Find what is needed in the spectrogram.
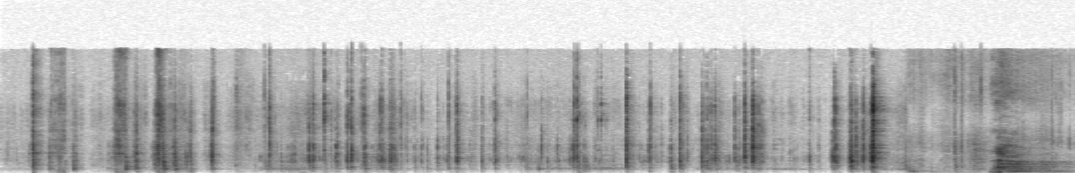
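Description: Irregular small clicks, scrapes and rattles of gloved hands working a moped's seat latch under the plastic rear bodywork to free the seat.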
